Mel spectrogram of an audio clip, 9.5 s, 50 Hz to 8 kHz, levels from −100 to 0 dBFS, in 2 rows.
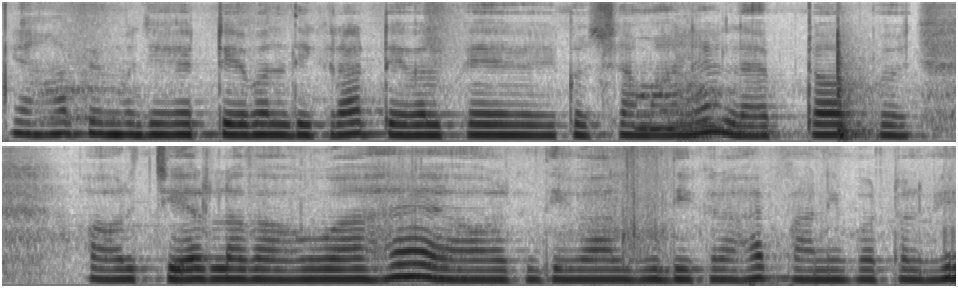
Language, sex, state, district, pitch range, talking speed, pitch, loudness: Hindi, female, Bihar, West Champaran, 210-225 Hz, 180 wpm, 215 Hz, -18 LUFS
